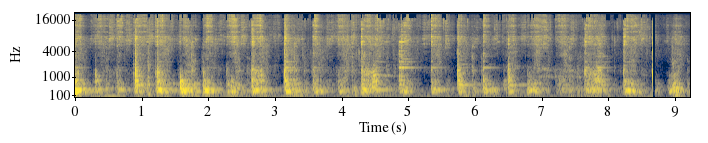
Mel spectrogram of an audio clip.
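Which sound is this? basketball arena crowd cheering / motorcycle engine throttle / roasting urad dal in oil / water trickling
roasting urad dal in oil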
